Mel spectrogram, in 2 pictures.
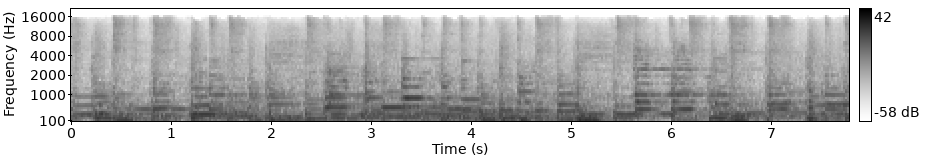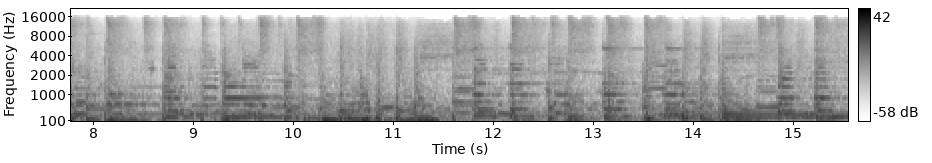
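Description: Guitar-led rock music with a drum kit, playing steadily.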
